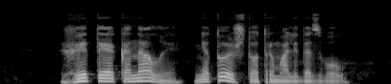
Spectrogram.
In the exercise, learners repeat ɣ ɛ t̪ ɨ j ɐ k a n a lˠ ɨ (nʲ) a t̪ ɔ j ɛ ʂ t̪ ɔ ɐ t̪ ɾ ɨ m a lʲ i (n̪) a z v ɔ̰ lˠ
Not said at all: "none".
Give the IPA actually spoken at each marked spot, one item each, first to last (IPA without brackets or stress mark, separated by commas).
nʲ, d̪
